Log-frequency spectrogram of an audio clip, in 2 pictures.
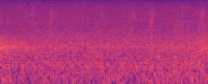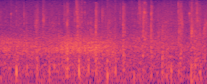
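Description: Footsteps of a person and a trotting dog on an asphalt road, faint at first and growing louder and more frequent over the last few seconds as they come close.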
